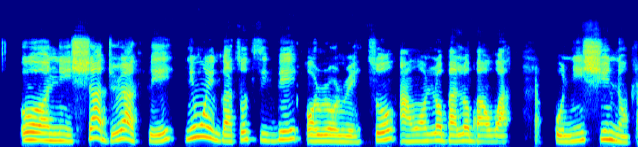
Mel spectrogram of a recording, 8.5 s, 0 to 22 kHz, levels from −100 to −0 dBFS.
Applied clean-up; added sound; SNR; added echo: neural mask model Resemble Enhance denoiser.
